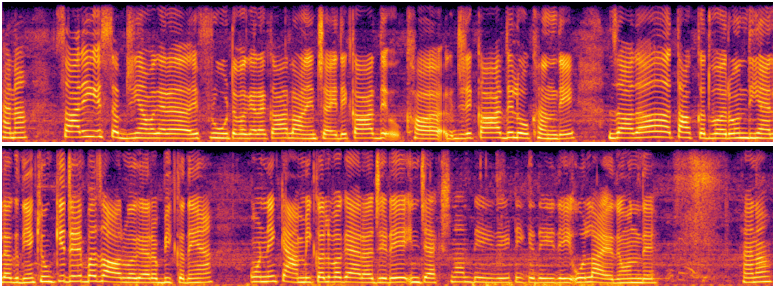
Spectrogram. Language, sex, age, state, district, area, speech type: Dogri, female, 18-30, Jammu and Kashmir, Samba, rural, spontaneous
